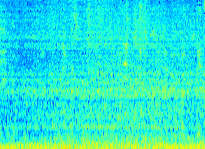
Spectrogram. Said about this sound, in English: Big old school tour bus.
